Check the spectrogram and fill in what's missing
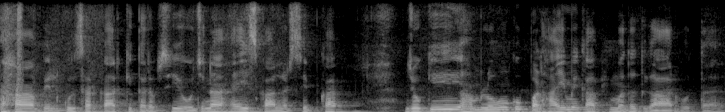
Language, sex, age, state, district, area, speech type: Hindi, male, 18-30, Uttar Pradesh, Prayagraj, rural, spontaneous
